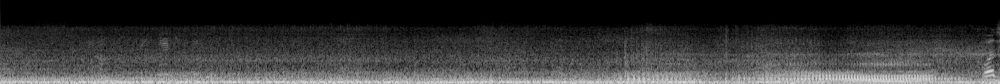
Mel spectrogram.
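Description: ATV engine idling steadily, with a stronger pitched sound rising over it around eight to nine seconds in.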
